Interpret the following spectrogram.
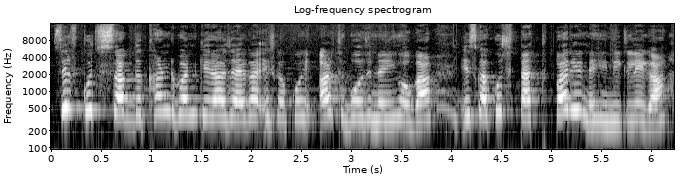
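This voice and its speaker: High-voiced woman teaching grammar. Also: fairly bright tone. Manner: repeats and restates points, slowing to spell out example sentences word by word. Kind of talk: explanatory classroom lesson.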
